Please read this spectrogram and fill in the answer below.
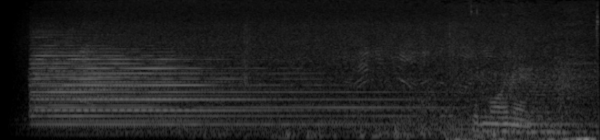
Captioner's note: church bell ringing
